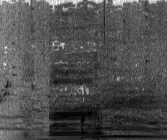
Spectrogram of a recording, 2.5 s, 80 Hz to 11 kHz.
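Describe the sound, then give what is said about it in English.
Cattle low in long, drawn-out moos that overlap, at least two animals calling, loud and sustained with no talking. The cows are kept by a Maasai herder on a plain south of Nairobi, Kenya. “Kelvin Tapaya tends 11 cows and 60 sheep on the broad yellow plain south of Nairobi.”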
